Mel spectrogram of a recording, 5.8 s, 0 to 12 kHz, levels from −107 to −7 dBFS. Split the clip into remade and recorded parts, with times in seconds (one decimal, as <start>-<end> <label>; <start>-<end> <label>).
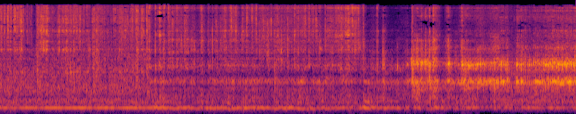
0.0-1.5 recorded; 1.5-5.0 remade; 5.0-5.8 recorded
